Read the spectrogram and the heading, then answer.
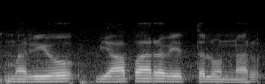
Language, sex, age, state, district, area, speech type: Telugu, male, 18-30, Andhra Pradesh, Kurnool, urban, spontaneous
